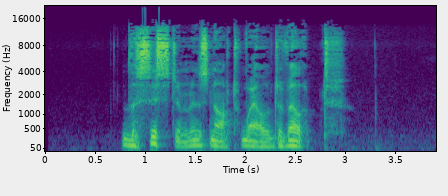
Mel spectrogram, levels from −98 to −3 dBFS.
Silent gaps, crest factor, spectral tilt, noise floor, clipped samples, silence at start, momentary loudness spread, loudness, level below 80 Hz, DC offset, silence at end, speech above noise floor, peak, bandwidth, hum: none; 22 dB; -2 dB/octave; -72 dBFS; under 0.1%; 0.75 s; 14 LU; -16 LUFS; -52 dBFS; under 0.1%; 0.95 s; 53 dB; 0 dBFS; 16 kHz; none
